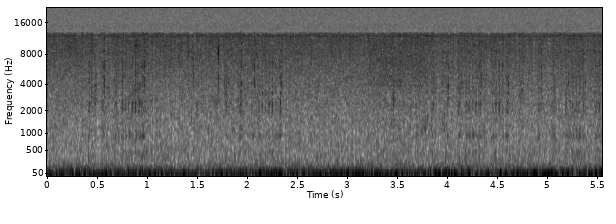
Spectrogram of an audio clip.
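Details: Purring from 19-day-old Siamese kittens, a quiet continuous low drone holding evenly throughout, with light rustling and patter above it.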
